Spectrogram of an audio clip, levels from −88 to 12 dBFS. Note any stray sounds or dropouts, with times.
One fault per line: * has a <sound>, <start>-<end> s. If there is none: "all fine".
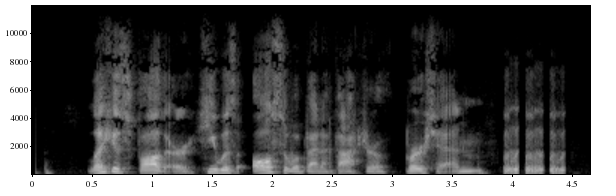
* has a laugh, 3.9-4.4 s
